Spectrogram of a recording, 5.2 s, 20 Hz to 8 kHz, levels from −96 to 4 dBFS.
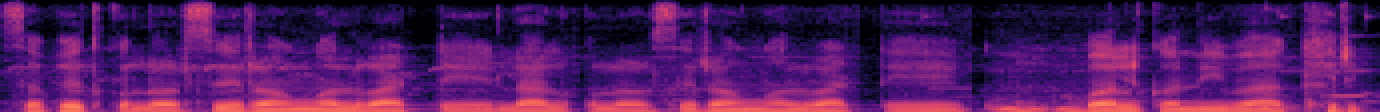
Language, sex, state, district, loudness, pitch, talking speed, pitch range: Bhojpuri, female, Uttar Pradesh, Gorakhpur, -30 LUFS, 155 Hz, 185 wpm, 150-160 Hz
